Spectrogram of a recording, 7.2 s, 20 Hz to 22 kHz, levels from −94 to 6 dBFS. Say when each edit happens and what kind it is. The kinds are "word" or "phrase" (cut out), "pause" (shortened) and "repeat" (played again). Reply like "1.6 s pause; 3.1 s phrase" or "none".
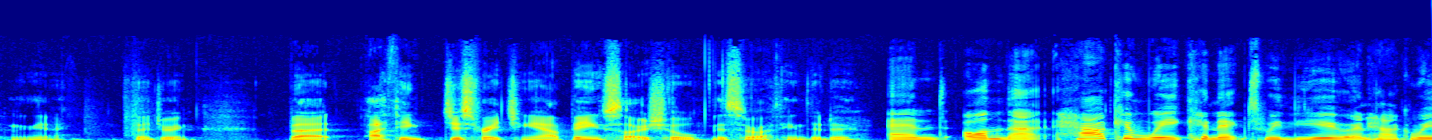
4.4 s pause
